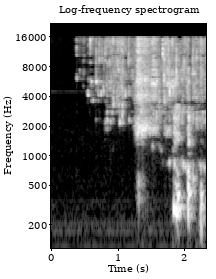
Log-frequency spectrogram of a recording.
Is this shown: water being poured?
yes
